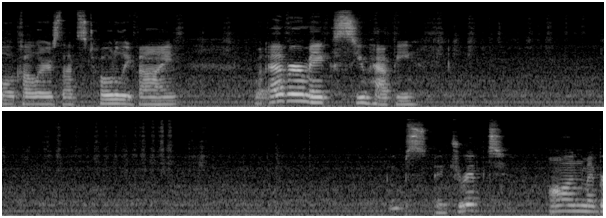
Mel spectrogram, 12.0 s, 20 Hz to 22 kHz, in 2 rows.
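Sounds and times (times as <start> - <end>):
steady low hum: 0.0 - 12.0
wet brush rubbing on paper: 4.2 - 8.1.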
